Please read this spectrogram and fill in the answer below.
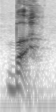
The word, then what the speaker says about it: ba: one aspect of which is called, pronounced ba,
